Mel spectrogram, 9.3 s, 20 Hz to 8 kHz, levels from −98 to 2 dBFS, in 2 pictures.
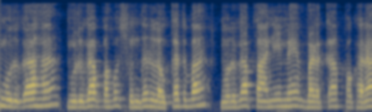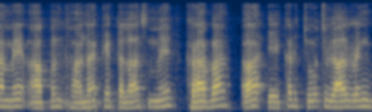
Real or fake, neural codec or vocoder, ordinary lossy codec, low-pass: fake; codec, 44.1 kHz, 2.6 kbps, SNAC; none; 7.2 kHz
